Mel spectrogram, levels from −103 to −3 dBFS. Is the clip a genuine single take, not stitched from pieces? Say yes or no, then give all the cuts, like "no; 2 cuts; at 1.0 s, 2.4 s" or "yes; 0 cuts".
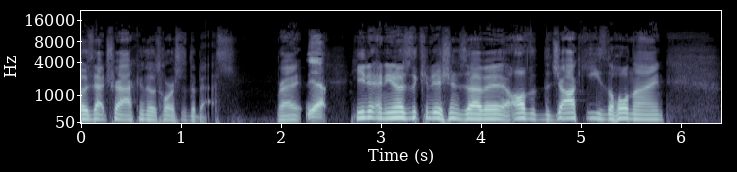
no; 1 cut; at 4.3 s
